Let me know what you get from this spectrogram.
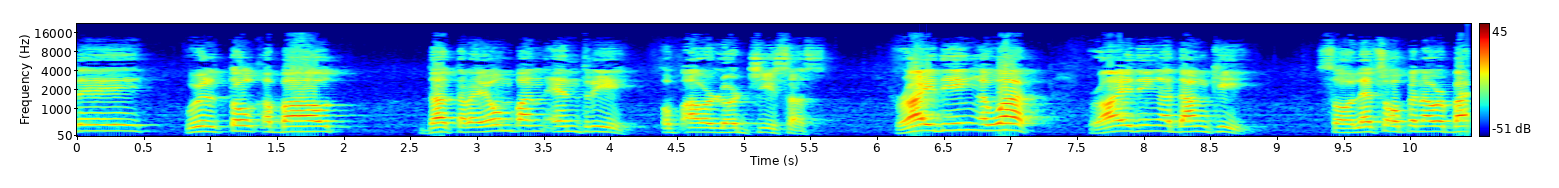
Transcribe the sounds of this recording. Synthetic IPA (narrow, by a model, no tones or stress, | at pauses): d̪ej | wɪlt̪ɔkɐbawt̪̚ | d̪ɐt̪ɾajɔ̃mpɐ̃nɛ̃nt̪ɾi | ʔɔvawəɹlɔɹd̪̚d͡ʒiːsɐ̰s | ɹajd̪ɪ̃ŋɐwat̪̚ | ɹajd̪ɪ̃ŋɐd̪ãŋki | solɛt̪sowpɛ̃nawəɹba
